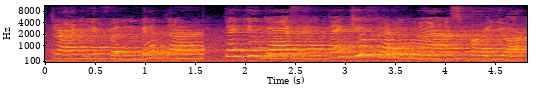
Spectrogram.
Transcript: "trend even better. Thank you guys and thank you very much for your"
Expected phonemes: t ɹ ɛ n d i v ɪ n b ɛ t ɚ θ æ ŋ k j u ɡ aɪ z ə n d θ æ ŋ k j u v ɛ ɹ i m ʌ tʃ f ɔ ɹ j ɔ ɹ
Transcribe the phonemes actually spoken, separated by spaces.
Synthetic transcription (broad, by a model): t ɹ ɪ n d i p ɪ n b ɛ t ɚ t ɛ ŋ k j u ɡ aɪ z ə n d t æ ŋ k j u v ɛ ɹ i m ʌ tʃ f ɔ ɹ j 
